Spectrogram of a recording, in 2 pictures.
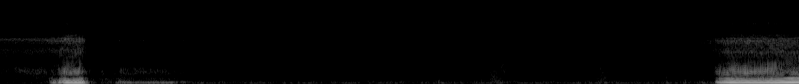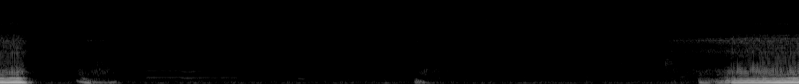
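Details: Boxer dog snoring while asleep after Christmas Day: loud, low, rattling snores in irregular bursts over quiet breathing, about three in sixteen seconds.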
